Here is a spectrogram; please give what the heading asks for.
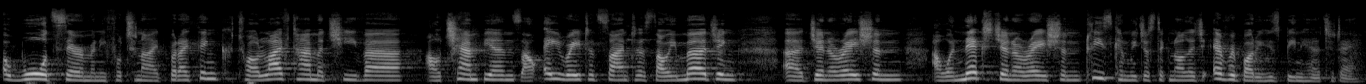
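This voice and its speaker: A woman emceeing an awards ceremony, introducing guests with emphatic, drawn-out phrasing. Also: medium pitch, fairly bright tone. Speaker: master of ceremonies. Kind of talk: formal event hosting.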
